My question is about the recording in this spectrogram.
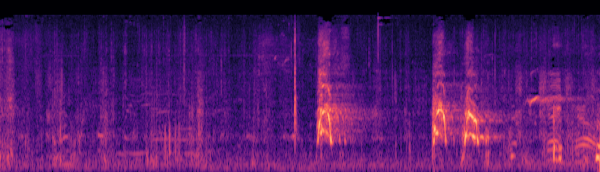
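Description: Pembroke Welsh corgi barking: a single bark about three seconds in, then two or three quick barks just after four seconds.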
